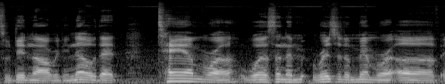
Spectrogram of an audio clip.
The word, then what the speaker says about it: Tamra: if it's Tamra is TA MRA or I believe it spelled T up I believe it felt like Tamara but they pronounced her name Tamra so I'll understand how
